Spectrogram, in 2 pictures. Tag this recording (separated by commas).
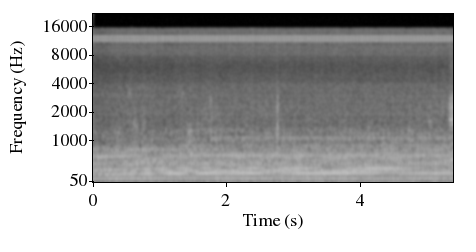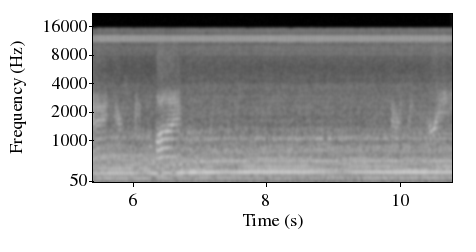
Speech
